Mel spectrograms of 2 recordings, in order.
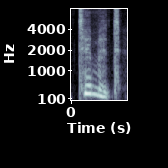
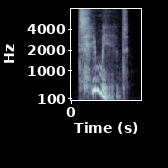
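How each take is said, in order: First: Said in the usual way. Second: Much higher, startled disbelief; incredulous echo. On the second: Acted. Johanna echoing the nickname in startled disbelief. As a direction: echo the word as if you can't believe it.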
